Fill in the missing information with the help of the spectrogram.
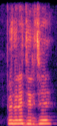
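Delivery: high, loud mock interrogation; playful scolding. Real, not acted. Adult asking a toddler why the noise and laughing, loud scolding.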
